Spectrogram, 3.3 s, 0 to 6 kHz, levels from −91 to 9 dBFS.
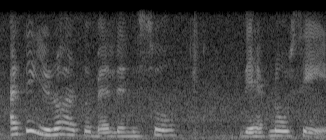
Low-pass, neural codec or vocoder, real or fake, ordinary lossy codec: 5.4 kHz; none; real; none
